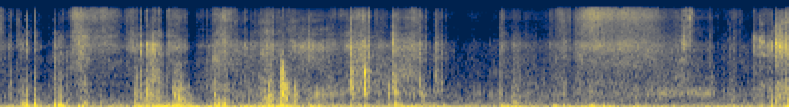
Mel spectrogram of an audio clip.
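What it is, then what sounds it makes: Thick paper art book, pages turned. Fingertips slowly lift and turn the thick glossy paper pages of a large hardcover-size art picture book lying open on a yellow checked cushion. The paper flexes and rubs against itself, making soft crinkling swishes and brief papery rustles over low, dull thumps as each page settles.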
